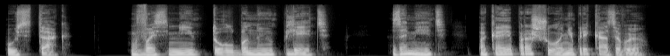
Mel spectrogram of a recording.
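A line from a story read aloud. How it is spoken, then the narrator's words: Demon, through gritted teeth. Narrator (Russian): процедила демон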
